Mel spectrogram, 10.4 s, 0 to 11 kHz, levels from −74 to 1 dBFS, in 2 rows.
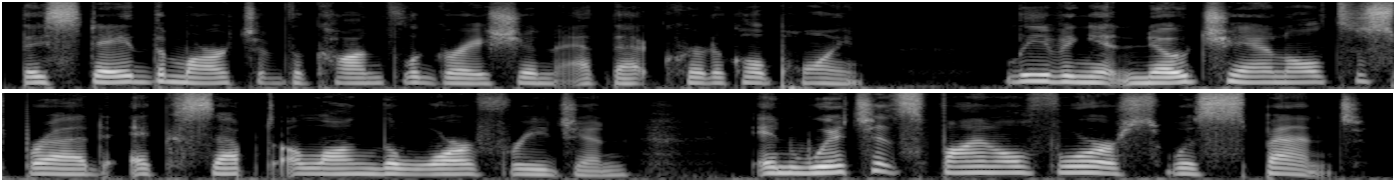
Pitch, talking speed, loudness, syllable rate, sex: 170 Hz, 165 wpm, -21 LUFS, 4.4 syllables/s, female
